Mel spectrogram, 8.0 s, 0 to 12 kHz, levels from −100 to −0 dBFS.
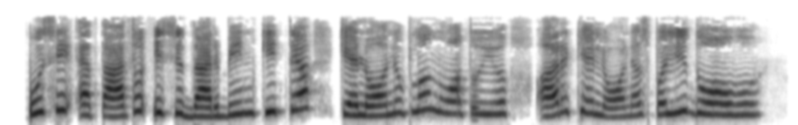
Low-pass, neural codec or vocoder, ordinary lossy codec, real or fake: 7.2 kHz; codec, 16 kHz, 2 kbps, X-Codec, WavLM features, trained on Multilingual LibriSpeech; MP3, 32 kbps; fake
